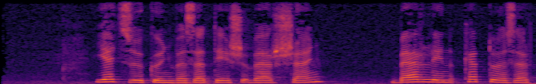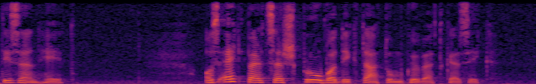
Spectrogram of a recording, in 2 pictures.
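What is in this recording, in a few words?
warm up Hungarian, dictation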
